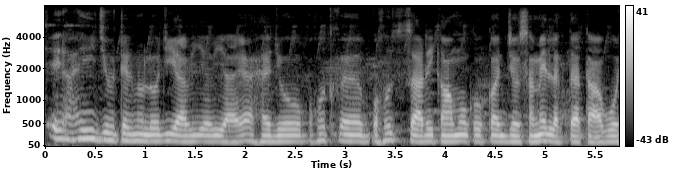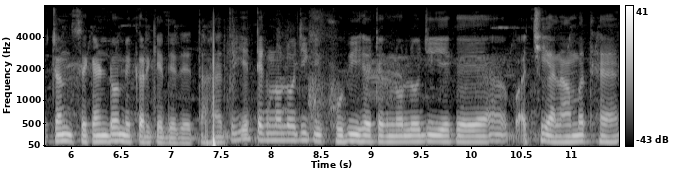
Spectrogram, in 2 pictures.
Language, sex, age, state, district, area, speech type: Urdu, male, 18-30, Bihar, Saharsa, rural, spontaneous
